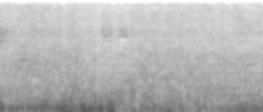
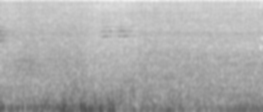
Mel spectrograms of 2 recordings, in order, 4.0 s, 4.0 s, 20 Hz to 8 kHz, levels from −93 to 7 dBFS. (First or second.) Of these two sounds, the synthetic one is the first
